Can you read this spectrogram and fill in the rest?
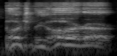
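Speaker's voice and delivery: a high, mock macho taunt from the gym bully; tough gym guy. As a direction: dare him to hit harder, lightly hammed up. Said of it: "He's like".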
